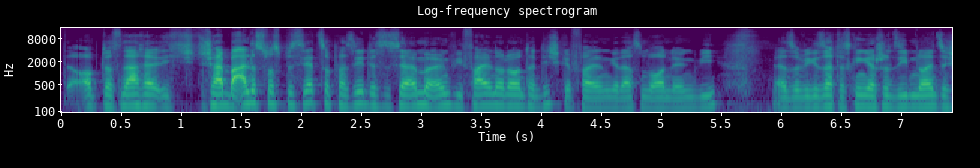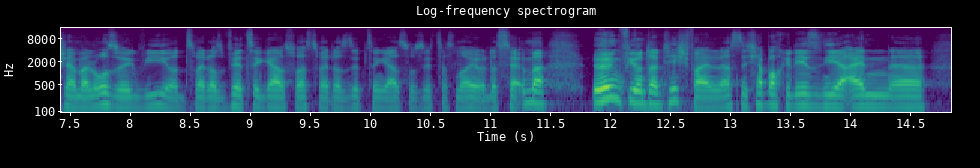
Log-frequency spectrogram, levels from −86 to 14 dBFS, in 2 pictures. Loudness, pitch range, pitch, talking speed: -25 LUFS, 120-140 Hz, 130 Hz, 265 wpm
